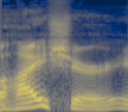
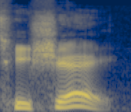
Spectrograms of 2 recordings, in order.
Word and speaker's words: Hischier: I got Nolan Patrick's name right, but I thought for all year long it was Nico Hischier, and here I hear it's Hiche.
